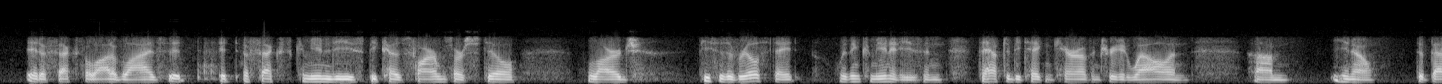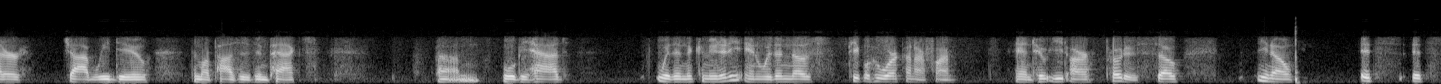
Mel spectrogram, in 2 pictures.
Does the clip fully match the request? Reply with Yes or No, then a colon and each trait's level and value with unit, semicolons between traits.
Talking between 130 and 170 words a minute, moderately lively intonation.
No: average, 150 wpm; narrow, 1.8 semitones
